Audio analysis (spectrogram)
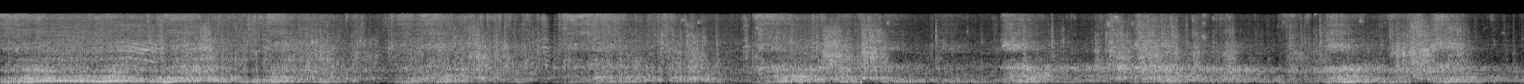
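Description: An old square body truck engine revving hard off-road while lifting a front wheel, loud rough roaring that surges and dips in waves, with rattles and clunks mixed in.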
